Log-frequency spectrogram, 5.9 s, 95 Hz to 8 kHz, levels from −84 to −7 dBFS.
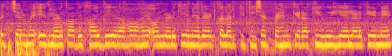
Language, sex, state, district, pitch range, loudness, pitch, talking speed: Hindi, female, Bihar, Madhepura, 230-240 Hz, -13 LUFS, 235 Hz, 235 wpm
